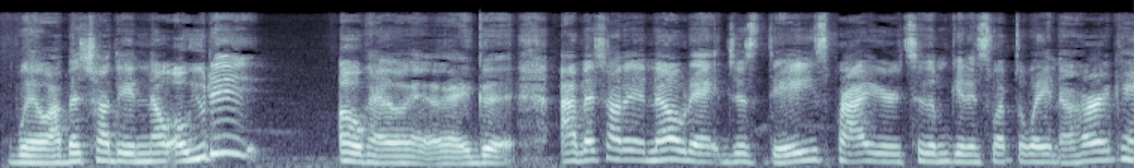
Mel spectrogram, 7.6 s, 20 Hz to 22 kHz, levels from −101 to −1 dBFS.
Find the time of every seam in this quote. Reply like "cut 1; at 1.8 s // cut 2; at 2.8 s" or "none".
none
